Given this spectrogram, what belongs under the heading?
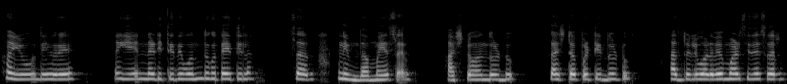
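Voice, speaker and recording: A desperate, bewildered village man voiced by a woman begs in a cartoon, pleading fast. The voice is dark and mellow, dry, a little high for a man. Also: level tone, dry recording, close to an everyday voice. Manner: pleading, bewildered, keeps begging "sir". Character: anxious village man pawning his gold. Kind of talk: animated cartoon dialogue.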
